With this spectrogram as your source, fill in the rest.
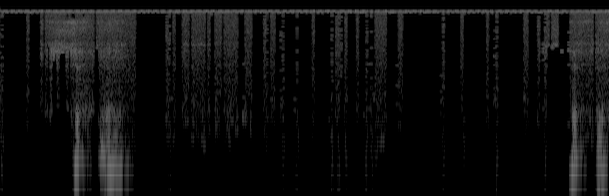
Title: Pug snoring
